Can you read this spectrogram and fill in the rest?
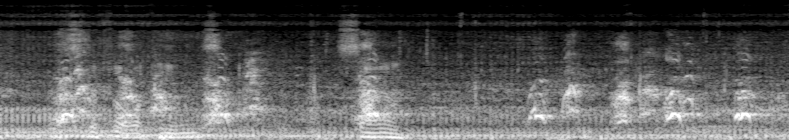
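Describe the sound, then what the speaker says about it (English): Several dogs barking and yipping repeatedly in the Philippines, fairly near, with someone talking over them throughout. "pardon the dogs"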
